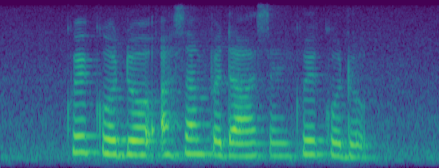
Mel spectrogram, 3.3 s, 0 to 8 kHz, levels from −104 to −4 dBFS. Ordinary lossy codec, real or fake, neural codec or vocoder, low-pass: none; real; none; 7.2 kHz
